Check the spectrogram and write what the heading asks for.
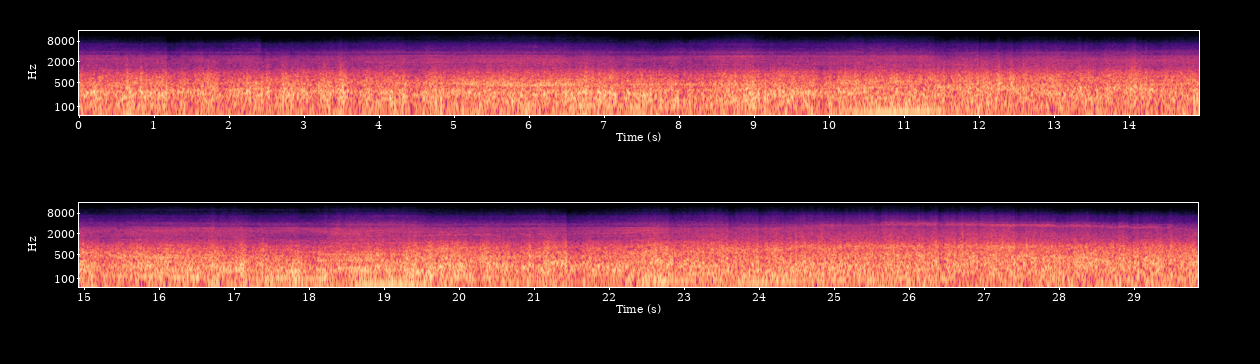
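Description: Yamaha motorcycle engine running at road speed, with heavy wind rush and road rumble over the camera microphone. Near the end the engine's pitch climbs and then falls as the bike speeds up and slows.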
